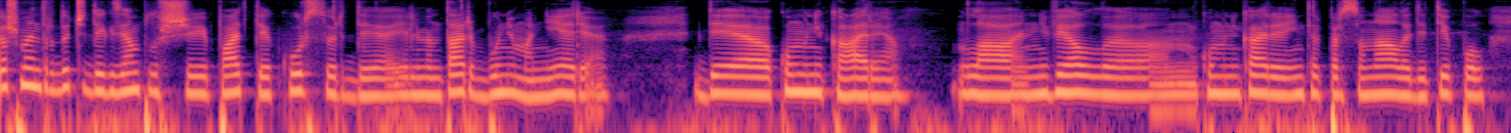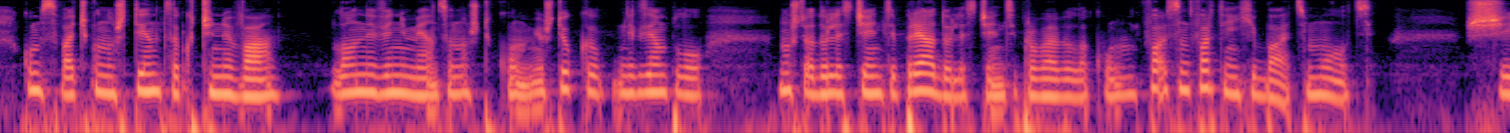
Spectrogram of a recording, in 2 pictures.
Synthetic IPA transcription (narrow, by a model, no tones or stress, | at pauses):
aʃmajint̪ɾo̞d̪ut͡ʃed̪eːɡze̞mpluʃipoat̪e̞kursurʲd̪e̞eleme̞nt̪aɾebune̞manʲeɾʲḛ | d̪e̞ko̞munikaɾe̞lanive̞l | ko̞munikaɾe̞int̪e̞rpe̞rso̞naləd̪e̞t̪ipul | kumsə̥fat͡ʃʲkuno̞ʃt̪int̪səku̥t͡ʃine̞va | laune̞ve̞nime̞nt̪sənuʃt̪u̥wkumjewʃt̪iwkəd̪eːɡze̞mplu | nuʃt̪ʲuad̪o̞le̞st͡ʃe̞nt̪sijpɾead̪o̞le̞st͡ʃe̞nt̪sijpɾo̞babilakʰumfsunt̪foart̪eɨnxibat̪sʲmult̪sʲ | ʃi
